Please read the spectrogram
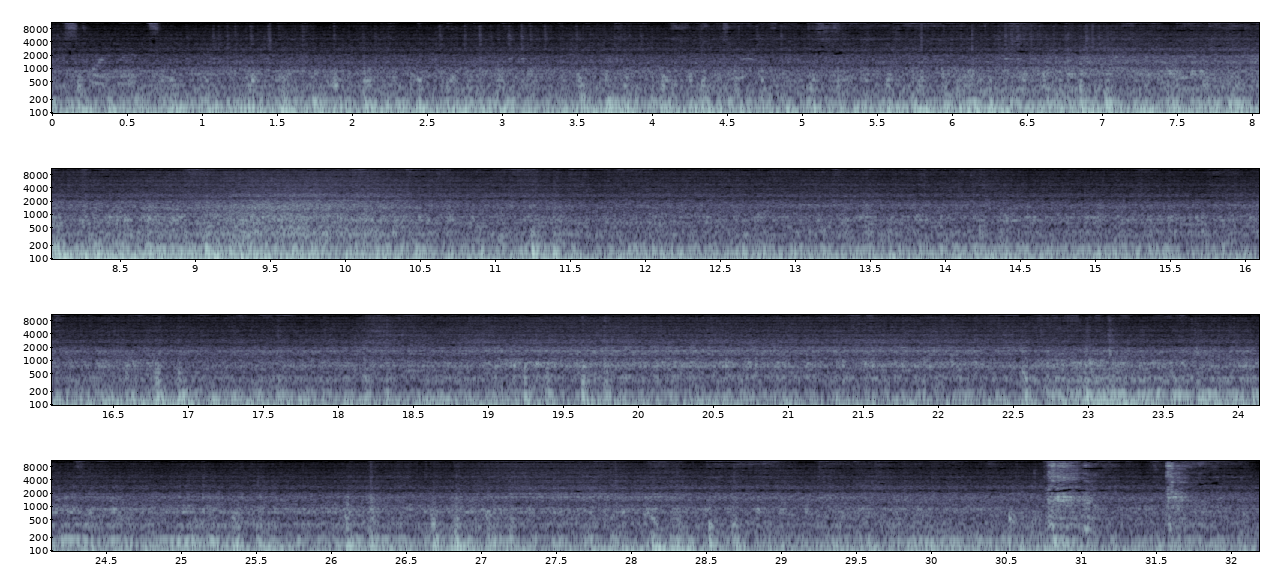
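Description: Steady road noise inside a moving car's cabin at highway speed: a continuous low rumble of tyres and engine with a hiss of wind and passing traffic.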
